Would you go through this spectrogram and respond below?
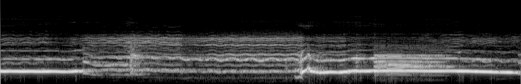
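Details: A West Highland White Terrier howls in long, wavering, sustained tones, singing along to the opera aria "O Soave Fanciulla".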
